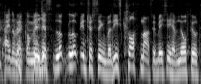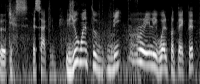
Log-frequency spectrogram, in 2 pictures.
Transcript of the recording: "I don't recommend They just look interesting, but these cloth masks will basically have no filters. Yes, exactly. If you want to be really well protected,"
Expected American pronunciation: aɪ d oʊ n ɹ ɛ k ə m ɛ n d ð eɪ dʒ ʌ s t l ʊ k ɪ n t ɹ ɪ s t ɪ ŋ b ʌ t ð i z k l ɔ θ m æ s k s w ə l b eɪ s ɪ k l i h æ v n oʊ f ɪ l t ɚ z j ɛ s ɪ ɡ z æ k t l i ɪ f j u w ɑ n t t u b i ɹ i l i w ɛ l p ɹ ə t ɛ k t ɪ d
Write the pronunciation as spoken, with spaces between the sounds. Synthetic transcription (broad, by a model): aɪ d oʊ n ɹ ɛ k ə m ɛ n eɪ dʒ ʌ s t l ʊ k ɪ n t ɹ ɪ s t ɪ ŋ b ʌ t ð i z k l ɔ θ m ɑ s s w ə b eɪ s ɪ k l i h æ v n oʊ f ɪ l t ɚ j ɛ s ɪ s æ k t l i ɪ f j u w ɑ n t t u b i ɹ i l i w ɛ l p ɹ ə t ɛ k t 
